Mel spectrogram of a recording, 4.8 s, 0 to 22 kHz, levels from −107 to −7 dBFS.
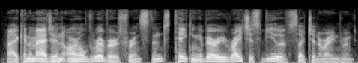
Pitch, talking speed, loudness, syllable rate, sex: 115 Hz, 200 wpm, -20 LUFS, 6.4 syllables/s, male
